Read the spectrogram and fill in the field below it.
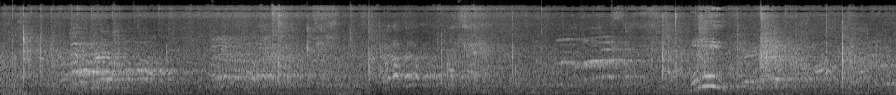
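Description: Spectators in the stands shout and call out.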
